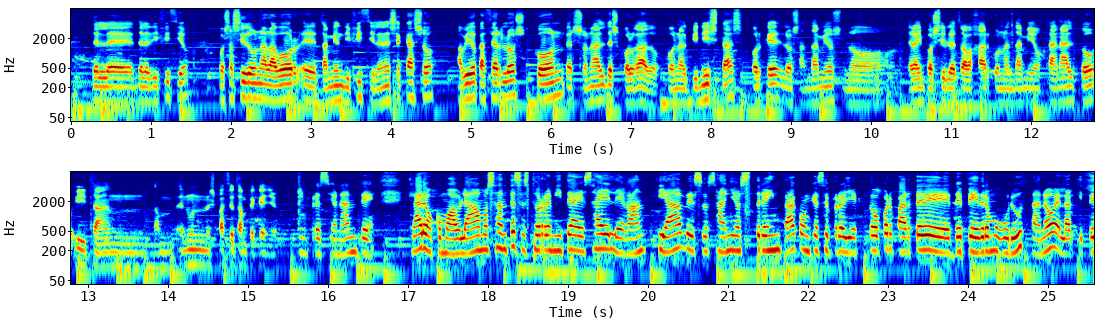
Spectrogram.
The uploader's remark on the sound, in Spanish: Nuestro octavo paseo sonoro nos acerca a la emblemática y centenaria Gran Vía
